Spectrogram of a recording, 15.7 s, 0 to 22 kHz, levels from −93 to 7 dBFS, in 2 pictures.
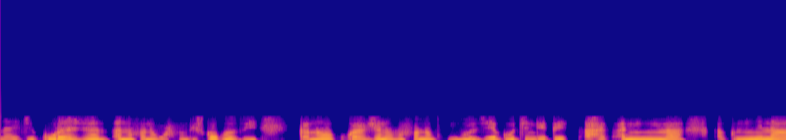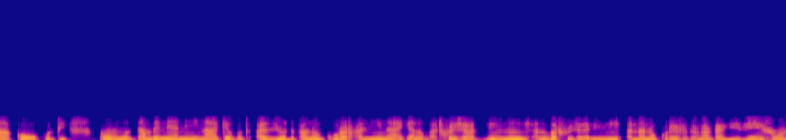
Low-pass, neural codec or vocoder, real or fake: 3.6 kHz; codec, 16 kHz in and 24 kHz out, 0.9 kbps, LongCat-Audio-Codec, four codebook decoder; fake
